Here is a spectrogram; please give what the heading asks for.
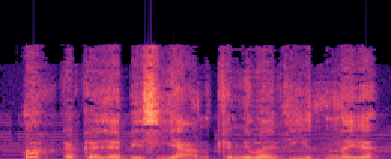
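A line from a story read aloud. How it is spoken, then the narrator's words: Plain. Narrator (Russian): говорит дама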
